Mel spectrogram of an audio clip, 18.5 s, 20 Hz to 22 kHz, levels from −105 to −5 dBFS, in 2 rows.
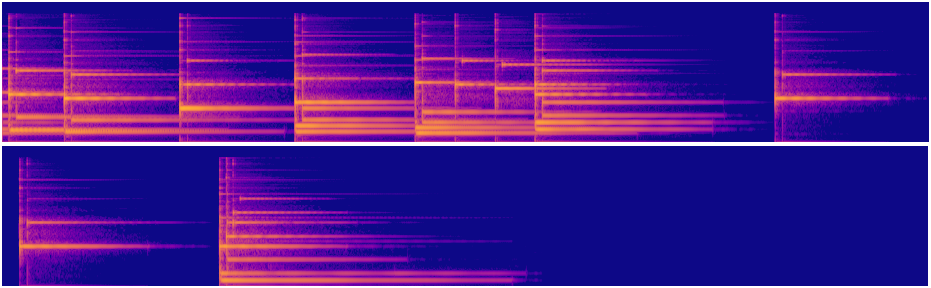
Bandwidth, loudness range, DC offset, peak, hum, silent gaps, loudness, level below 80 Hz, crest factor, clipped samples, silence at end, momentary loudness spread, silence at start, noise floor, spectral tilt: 15.5 kHz; 10 LU; under 0.1%; -10 dBFS; none; 9.27-9.44 s, 11.39-11.44 s; -31 LUFS; -78 dBFS; 26 dB; under 0.1%; 5 s; 19 LU; 0 s; -84 dBFS; -3.5 dB/octave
